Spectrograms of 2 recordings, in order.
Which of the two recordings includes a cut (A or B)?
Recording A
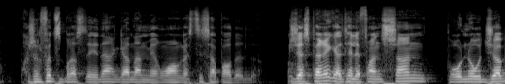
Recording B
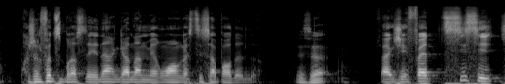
A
